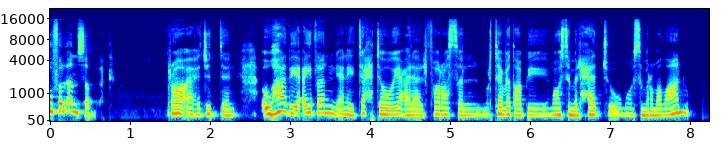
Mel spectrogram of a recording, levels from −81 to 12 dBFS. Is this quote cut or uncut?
uncut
